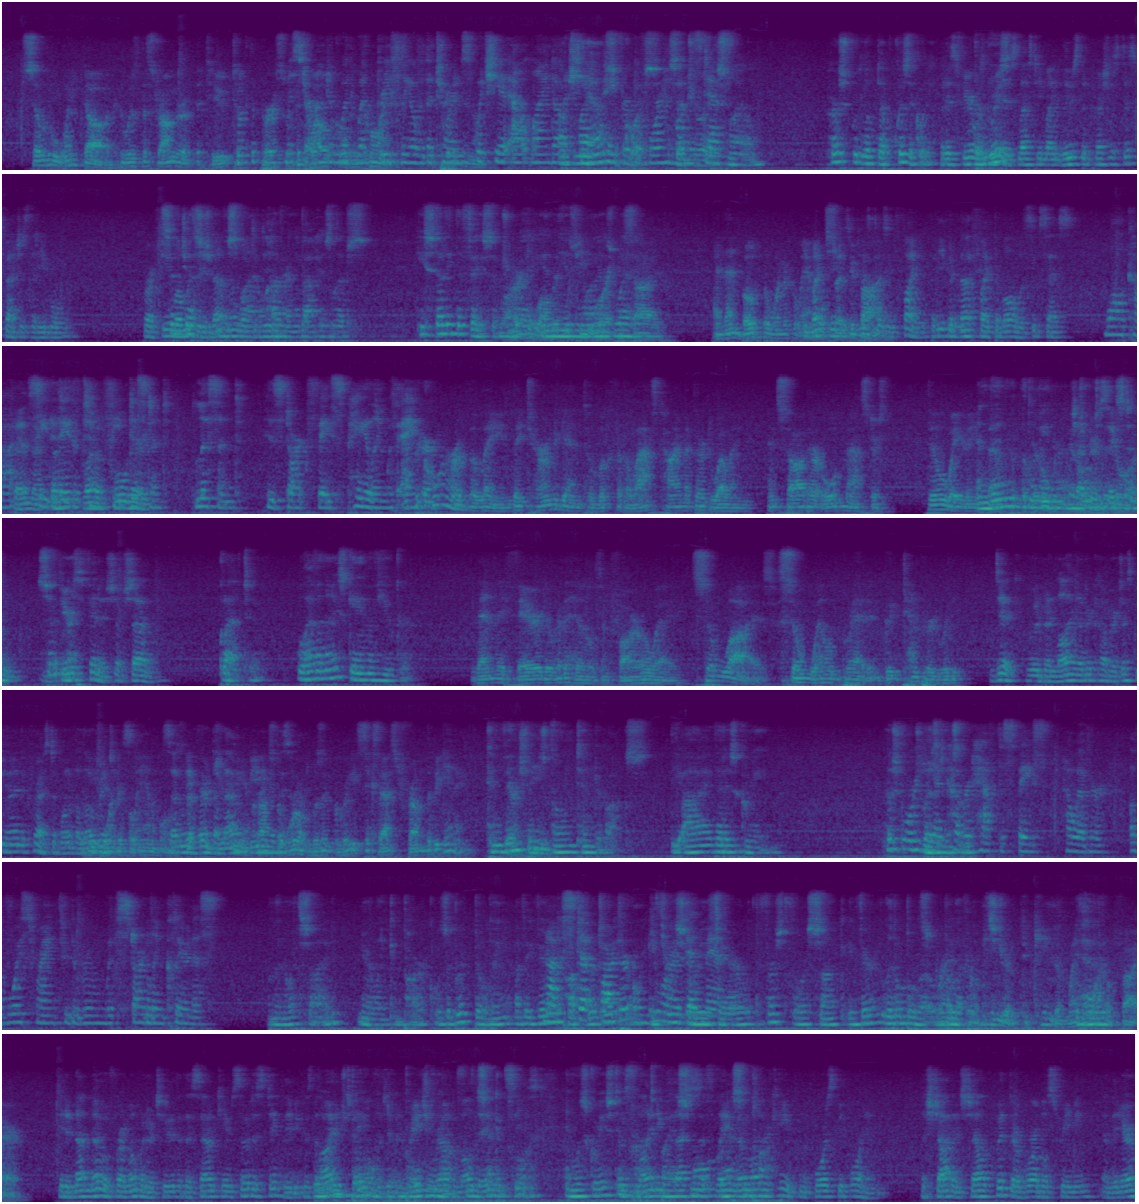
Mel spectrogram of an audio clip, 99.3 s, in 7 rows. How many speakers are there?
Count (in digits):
4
